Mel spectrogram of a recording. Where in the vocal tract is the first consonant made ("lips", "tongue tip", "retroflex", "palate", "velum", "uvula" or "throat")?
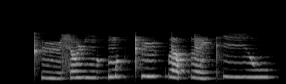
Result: velum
